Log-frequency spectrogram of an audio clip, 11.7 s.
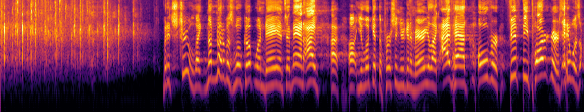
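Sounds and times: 
church audience clapping: 0.0s - 3.2s
speech: 3.2s - 11.6s.

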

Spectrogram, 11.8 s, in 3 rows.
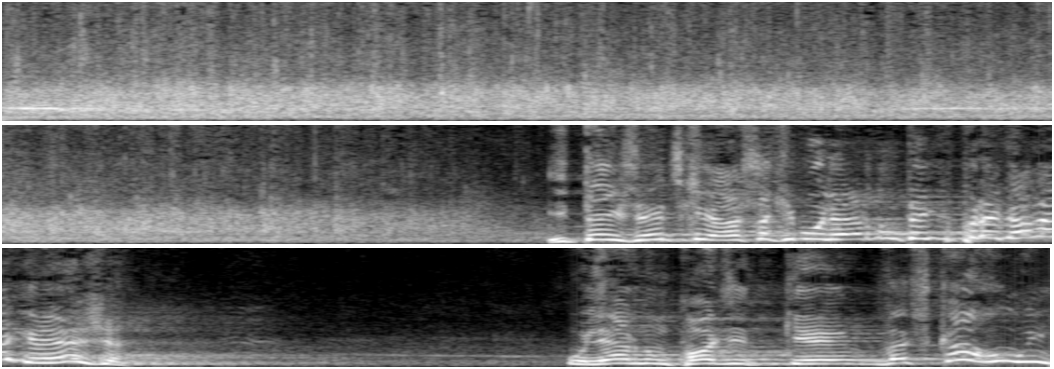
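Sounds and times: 
audience applause: 0.0s - 6.0s
speech: 6.0s - 8.5s, 10.0s - 11.7s.

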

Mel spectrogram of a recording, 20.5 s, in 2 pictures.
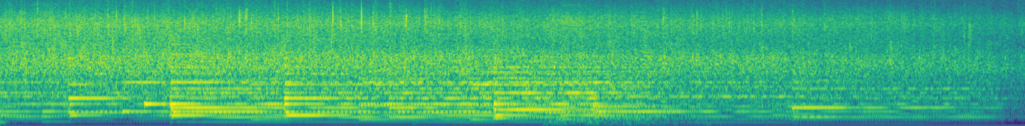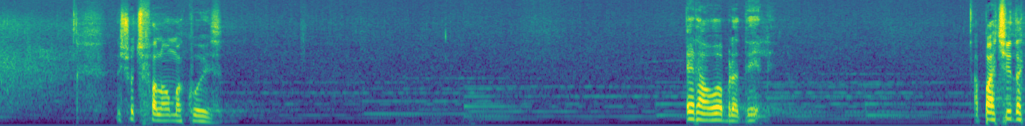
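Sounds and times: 
audience applause: 0.0s - 11.2s
speech: 11.4s - 12.6s, 17.2s - 18.0s, 20.0s - 20.5s.

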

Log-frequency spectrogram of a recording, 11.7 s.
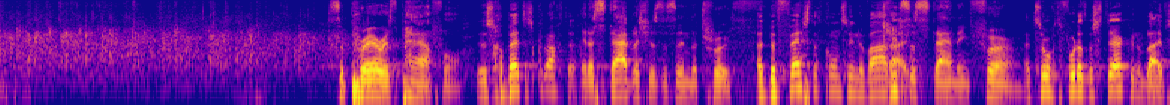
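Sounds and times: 
audience applause: 0.0s - 3.9s
speech: 3.4s - 11.6s.

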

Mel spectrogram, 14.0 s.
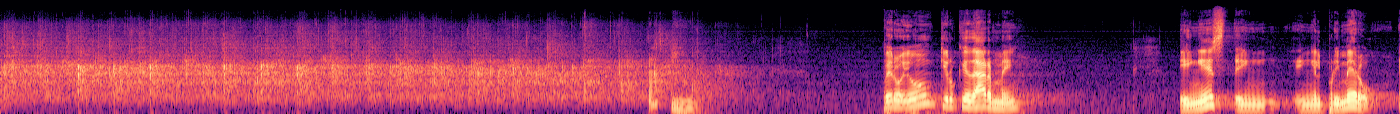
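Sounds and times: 
audience applause: 0.0s - 7.5s
speech: 6.7s - 7.1s, 8.8s - 10.3s, 11.8s - 13.9s.

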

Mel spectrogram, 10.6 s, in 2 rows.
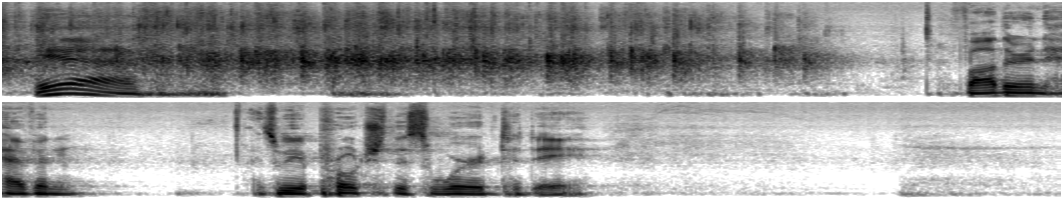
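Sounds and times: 
audience applause: 0.0s - 4.4s
speech: 0.2s - 2.0s, 4.9s - 5.8s, 6.6s - 8.3s.

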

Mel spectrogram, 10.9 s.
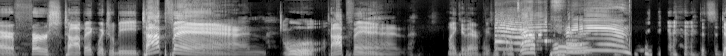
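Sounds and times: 
speech: 0.0s - 10.8s
adults talking over the call: 7.4s - 9.5s
infant girl crying: 7.4s - 9.5s.

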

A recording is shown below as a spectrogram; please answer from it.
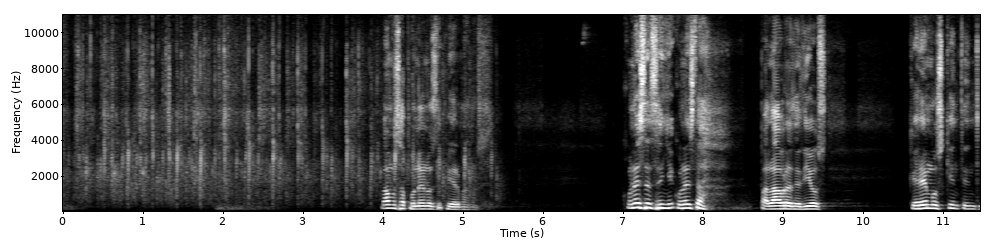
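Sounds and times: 
crowd audience applauding: 0.0s - 5.8s
speech: 4.0s - 5.5s, 7.1s - 9.7s, 10.6s - 11.4s.

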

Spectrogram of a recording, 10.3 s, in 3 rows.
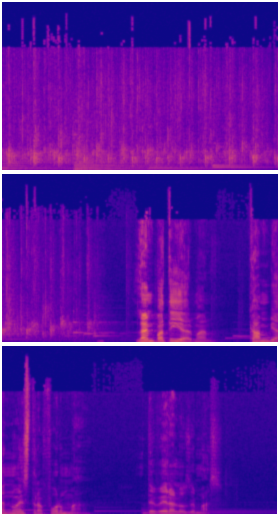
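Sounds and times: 
keyboard or organ chords: 0.0s - 5.1s
audience rhythmic clapping: 0.0s - 5.2s
speech: 5.1s - 9.7s.

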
